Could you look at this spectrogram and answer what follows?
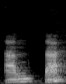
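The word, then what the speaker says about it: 앉다: Oh, ada contoh kosakatanya anta. Sekarang aku sedang anta. Anta ini artinya duduk, duduk. Jadi anta artinya duduk. Cara bacanya kayak gini, teman-teman.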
